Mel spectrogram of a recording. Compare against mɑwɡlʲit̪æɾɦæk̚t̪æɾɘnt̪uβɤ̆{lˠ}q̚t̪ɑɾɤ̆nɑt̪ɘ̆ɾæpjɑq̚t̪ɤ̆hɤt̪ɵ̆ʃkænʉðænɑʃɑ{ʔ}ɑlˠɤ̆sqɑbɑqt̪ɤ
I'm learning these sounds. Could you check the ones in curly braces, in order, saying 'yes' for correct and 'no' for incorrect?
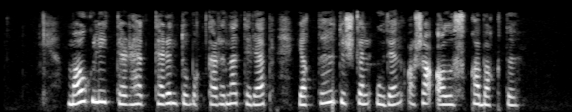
no, yes

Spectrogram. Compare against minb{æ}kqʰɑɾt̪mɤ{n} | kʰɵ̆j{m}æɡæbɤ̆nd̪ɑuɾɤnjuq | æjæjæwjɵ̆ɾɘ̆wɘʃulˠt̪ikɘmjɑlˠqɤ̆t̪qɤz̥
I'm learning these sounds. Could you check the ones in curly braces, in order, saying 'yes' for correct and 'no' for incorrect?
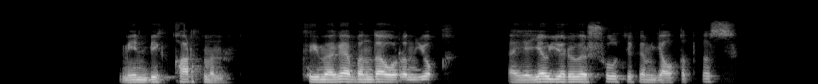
no, yes, yes

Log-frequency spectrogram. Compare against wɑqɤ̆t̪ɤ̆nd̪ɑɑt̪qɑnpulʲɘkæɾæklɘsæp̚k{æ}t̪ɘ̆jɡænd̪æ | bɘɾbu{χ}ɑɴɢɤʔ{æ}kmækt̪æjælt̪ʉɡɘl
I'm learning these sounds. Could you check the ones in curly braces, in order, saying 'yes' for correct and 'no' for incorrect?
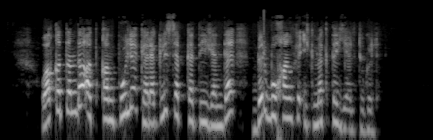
yes, yes, no

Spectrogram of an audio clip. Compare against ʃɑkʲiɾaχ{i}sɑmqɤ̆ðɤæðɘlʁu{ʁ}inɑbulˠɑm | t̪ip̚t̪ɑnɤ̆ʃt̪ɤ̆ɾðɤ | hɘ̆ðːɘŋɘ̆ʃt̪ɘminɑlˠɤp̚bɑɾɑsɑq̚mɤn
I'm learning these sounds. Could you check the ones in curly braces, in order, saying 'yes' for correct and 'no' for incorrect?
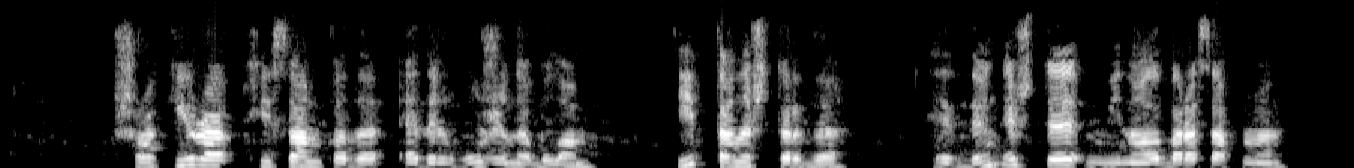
yes, no

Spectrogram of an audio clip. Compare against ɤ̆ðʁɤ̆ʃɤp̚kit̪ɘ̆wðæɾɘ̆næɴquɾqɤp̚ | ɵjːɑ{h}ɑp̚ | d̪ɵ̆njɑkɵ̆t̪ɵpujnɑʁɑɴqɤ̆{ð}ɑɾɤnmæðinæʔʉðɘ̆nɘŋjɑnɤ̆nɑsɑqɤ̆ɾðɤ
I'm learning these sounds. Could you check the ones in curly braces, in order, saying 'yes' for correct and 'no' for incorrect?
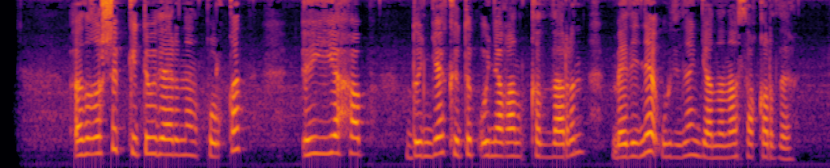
yes, no

